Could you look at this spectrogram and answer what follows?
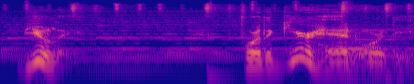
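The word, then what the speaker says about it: Beaulieu: england's national motor museum in the village of boilie or as the locals say bully for the gearhead or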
